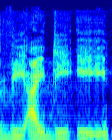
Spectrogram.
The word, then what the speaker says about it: vide: And then the second word, which the second half of the word, V I D E, is actually uh, pronounced vide in Latin, and it means to see.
